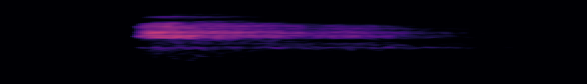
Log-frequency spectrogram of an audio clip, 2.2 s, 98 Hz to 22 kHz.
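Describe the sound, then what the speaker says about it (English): A single long, breathy exhale of Ujjayi yoga breathing in child's pose, soft and close, starting abruptly and fading gradually over about a second and a half in an otherwise silent room. "Take a few Ujjayi breaths here, maybe 3."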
